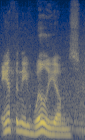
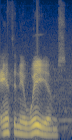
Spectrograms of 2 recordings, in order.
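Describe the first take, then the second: First: The L sounds in Williams are clearly pronounced. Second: The L sounds in Williams are dropped. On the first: This is how people from elsewhere say it. "He says Anthony Williams" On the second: This is how people locally say it. "we don't really say the L's at all"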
